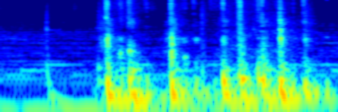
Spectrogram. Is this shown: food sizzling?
no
